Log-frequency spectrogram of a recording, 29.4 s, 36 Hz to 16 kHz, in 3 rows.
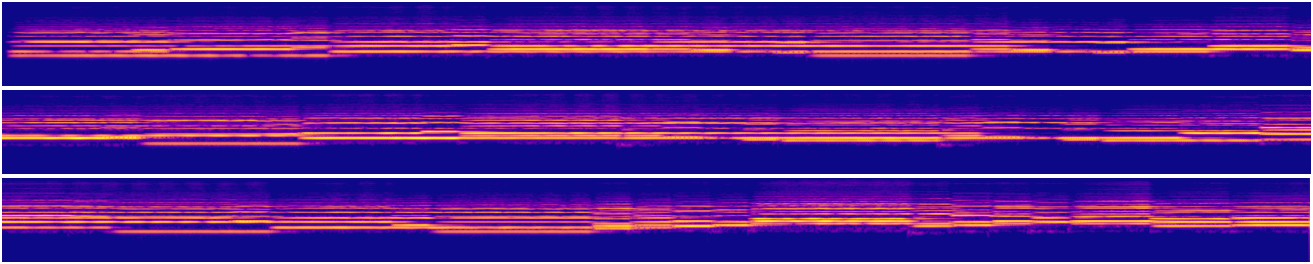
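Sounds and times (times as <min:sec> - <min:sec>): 
flute trio playing: 0:00.1 - 0:29.4.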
